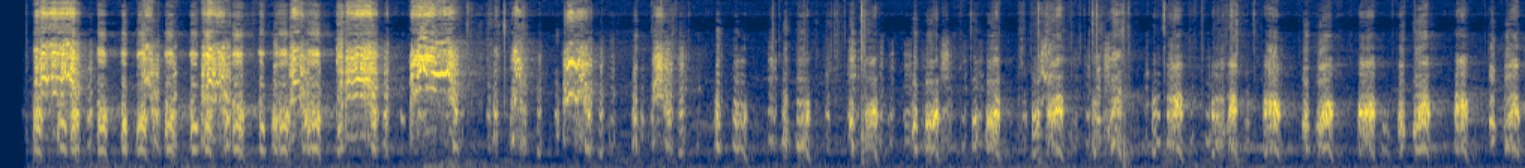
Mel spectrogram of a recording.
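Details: Chukar partridge from Qavoq, Shurobod, a young bird hatched the previous year, calling a dense run of harsh clucking notes, loud and rapid, then continuing in a steadier spaced series.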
